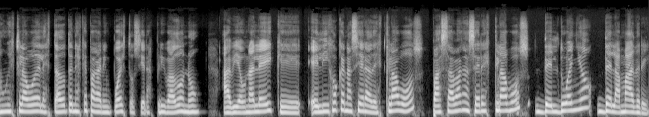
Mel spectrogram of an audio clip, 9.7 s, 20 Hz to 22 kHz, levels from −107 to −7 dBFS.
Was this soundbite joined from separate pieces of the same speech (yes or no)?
no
